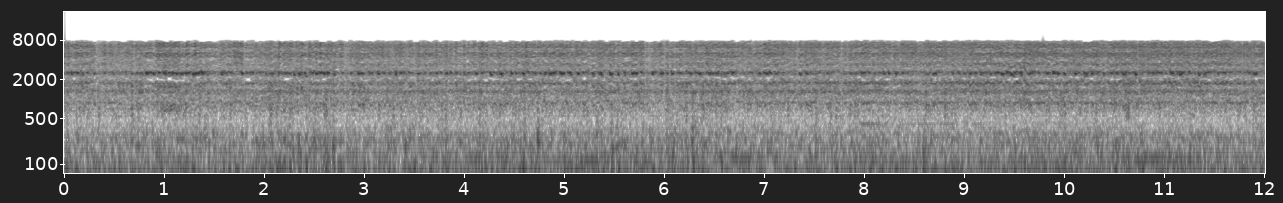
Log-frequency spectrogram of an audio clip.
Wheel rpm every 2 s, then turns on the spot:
230, 230, 230, 240, 230, 230.
none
